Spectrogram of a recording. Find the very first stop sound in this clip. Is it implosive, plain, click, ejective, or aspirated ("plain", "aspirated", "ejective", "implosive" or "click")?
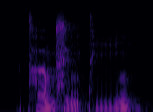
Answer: aspirated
